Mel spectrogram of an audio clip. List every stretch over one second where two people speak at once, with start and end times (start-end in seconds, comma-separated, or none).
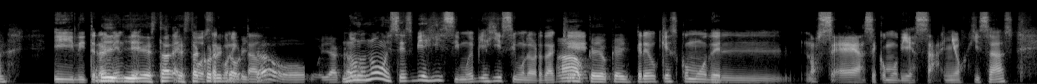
0.9-2.8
